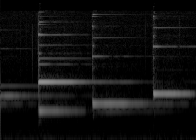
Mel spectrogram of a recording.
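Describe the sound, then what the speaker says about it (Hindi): Three bright metallic strikes of a brass bell hit against the ground, each ringing out briefly before the next, clear and close with nothing else around. "पीतल की घंटी को जोर से जमीन पर मारा"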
